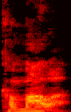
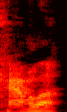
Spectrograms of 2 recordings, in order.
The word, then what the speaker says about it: Kamala: Kumay Nani Harris for I'll even say it the right way. Camala, right? Not Camela.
